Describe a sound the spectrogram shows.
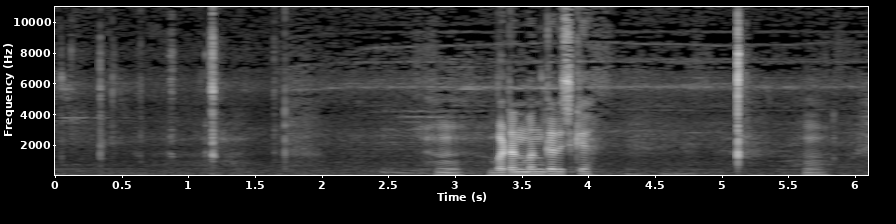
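Hard plastic clicks and knocks as a toy is handled.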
